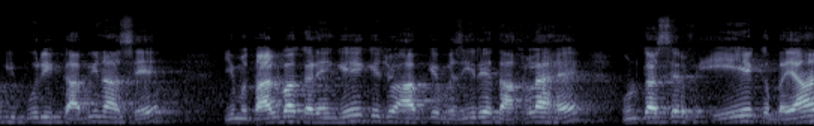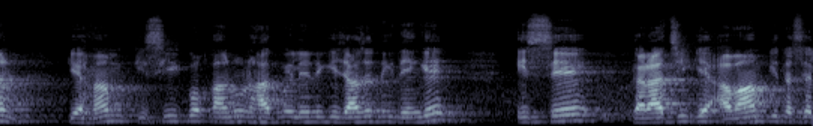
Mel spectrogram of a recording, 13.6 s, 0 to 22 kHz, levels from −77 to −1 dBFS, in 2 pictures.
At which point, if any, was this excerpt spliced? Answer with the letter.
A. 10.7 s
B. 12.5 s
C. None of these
C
